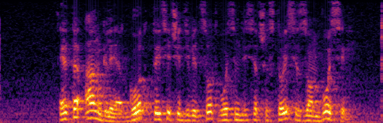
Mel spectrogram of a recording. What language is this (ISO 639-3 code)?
rus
